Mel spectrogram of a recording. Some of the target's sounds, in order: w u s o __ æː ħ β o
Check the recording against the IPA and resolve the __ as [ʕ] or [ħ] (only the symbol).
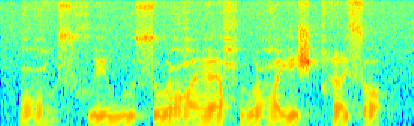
ʕ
